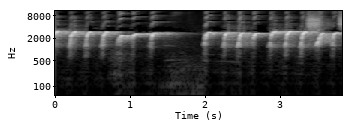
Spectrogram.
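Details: A happy, content male cockatiel belts out his "Wiko Wiko" song, a quick train of rising whistled chirps, about two per second, broken by one long steady whistle and a short pause.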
